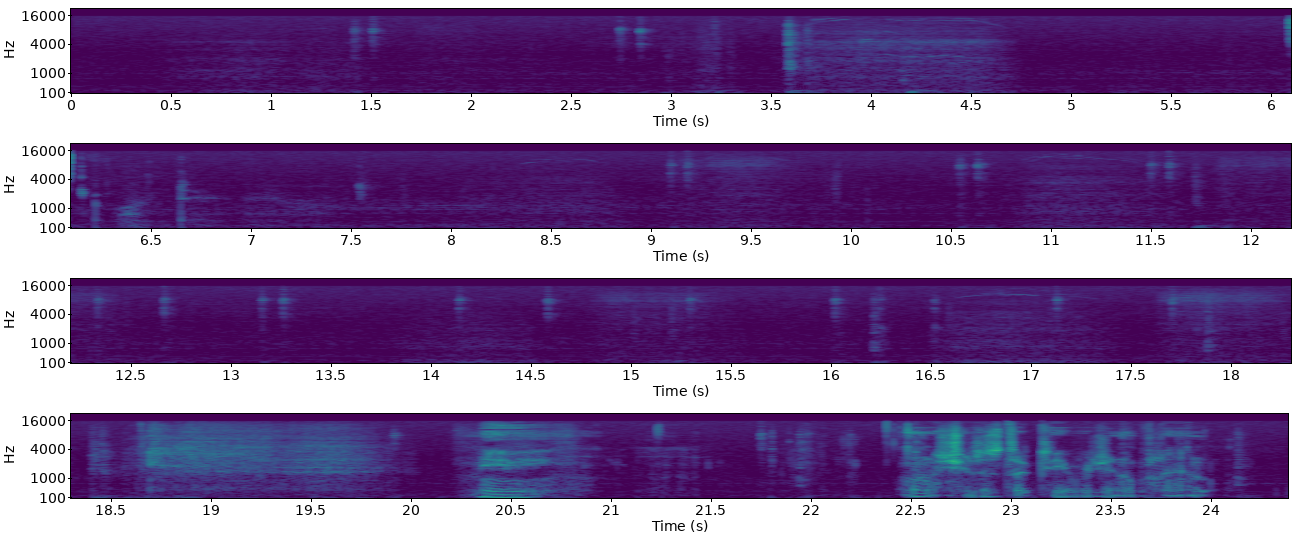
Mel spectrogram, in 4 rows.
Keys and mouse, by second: 1.4 super+click, 2.8 super+click, 3.6 super+Return, 9.1 ctrl+super+click, 10.6 super+click, 11.5 super+click, 11.7 super+w, 12.4 super+click, 13.2 super+click, 14.2 super+click, 15.3 alt+super+click, 17.1 alt+super+click, 18.7 ctrl+super+z, 18.9 ctrl+super+z, 19.1 ctrl+super+z, 19.9-21.8 alt+super+drag, 22.6-23.6 alt+super+drag.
